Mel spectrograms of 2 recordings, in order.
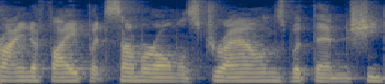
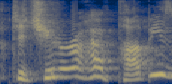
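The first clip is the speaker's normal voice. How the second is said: much higher, gasping astonished question; shocked gasp; 12 semitones higher, faster than usual. Retold or imitated. Host imitating Nagisa shocked about the puppies, high gasping voice. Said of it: "Nagisa even's like".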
